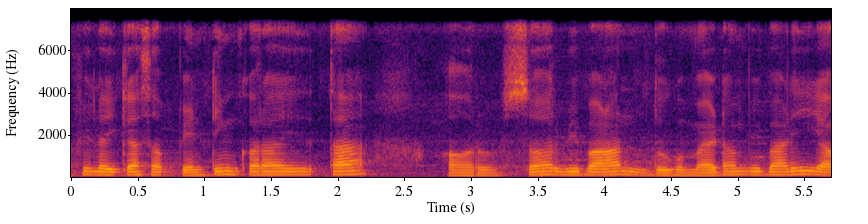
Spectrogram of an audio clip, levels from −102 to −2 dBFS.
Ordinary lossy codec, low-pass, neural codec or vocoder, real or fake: none; 7.2 kHz; none; real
